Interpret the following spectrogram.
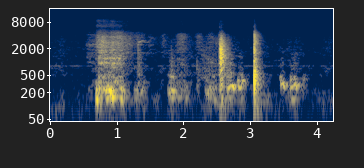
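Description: Muffled laughing and wordless vocal sounds from people whose mouths are stuffed with marshmallows, with two sharp, breathy bursts near the end.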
